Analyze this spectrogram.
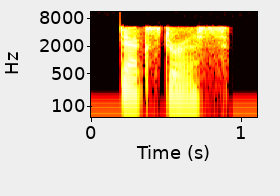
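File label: "dexterous", English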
